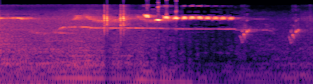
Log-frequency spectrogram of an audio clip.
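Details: Sunda blue robin, said to reliably answer in the morning and afternoon: a long thin steady whistle under a fast high trill of about ten rapid notes, then a few short squeaky chirps, against a quiet low hum.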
